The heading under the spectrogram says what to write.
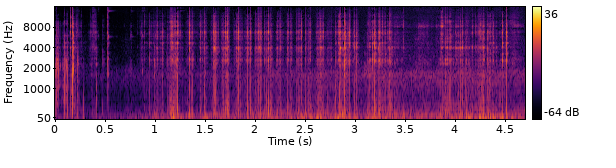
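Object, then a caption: Ornate metal lamp. A gold metal genie lamp is held in one hand while a fingernail of the other hand scratches and taps its ornate body. Quick, bright metallic taps and thin scraping sounds come in irregular bursts, each tap cut off almost instantly with no ringing.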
